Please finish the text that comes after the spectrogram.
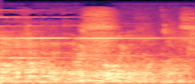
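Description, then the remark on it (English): A media manager's mobile phone, sitting on a table during a Cricket Australia press conference, rings with a steady, high-pitched electronic tone throughout, heard over a murmur and faint background voices. “was phoning the media manager who had his phone sitting on the table while they were doing the press conference”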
